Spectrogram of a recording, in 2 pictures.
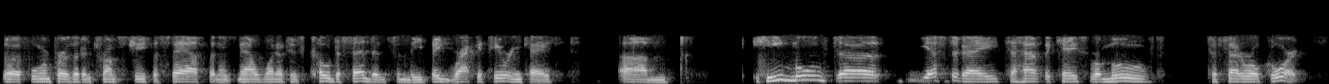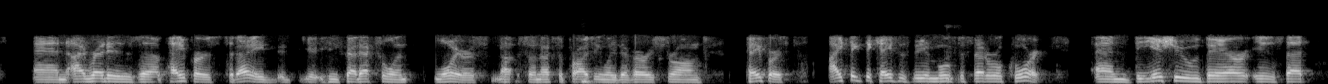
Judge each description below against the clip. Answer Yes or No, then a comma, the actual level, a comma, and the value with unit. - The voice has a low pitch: Yes, low, 125 Hz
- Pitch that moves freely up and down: No, average, 3.4 semitones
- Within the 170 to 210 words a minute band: No, average, 150 wpm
